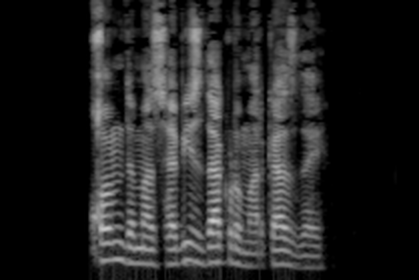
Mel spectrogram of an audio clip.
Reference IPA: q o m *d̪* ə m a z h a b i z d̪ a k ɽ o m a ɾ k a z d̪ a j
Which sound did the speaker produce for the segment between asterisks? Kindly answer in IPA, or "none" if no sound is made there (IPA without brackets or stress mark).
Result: d̪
